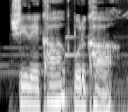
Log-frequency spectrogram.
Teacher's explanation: शुक्ल यजुर्वेद में मूर्धन्य श का उच्चारण ख जैसा किया जाता है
